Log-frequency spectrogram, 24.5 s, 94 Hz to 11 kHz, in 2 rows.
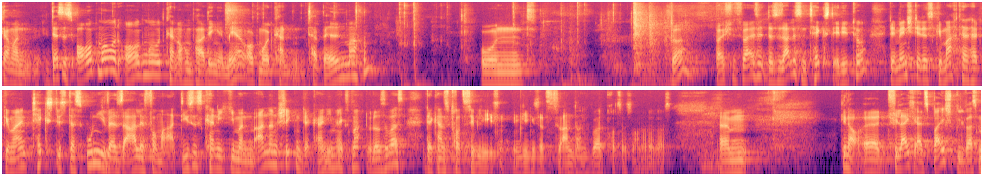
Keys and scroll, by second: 5.1-7.2 typing, 8.8 Tab, 8.8 typing, 10.3-11.3 typing, 12.3 Right.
